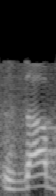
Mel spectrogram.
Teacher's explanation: وہ جو عام جو بجائی جاتی ہے وہ نہیں ٹھیک ہے مطلب کہ دانتوں کو جب ملاتے ہیں نا تو سیٹی کی سی آواز نکلتی ہے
